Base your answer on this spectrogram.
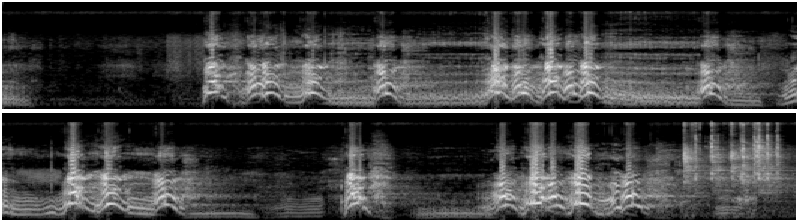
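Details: Rhodesian Ridgeback barking at a tablet in repeated bouts of sharp, bright barks, about three to four per second in each burst, with whiny drawn tones between bouts and a short silent lead-in.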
